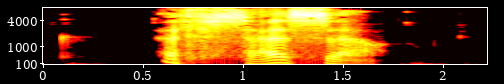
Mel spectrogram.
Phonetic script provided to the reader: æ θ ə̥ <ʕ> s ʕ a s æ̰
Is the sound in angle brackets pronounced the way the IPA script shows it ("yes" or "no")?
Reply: no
